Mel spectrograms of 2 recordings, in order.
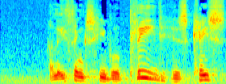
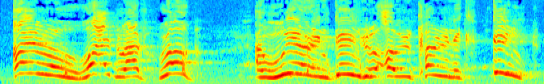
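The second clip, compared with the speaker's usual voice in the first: wide-mouthed frog calling. Acted. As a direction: rouse a sleeping monster, wide-mouthed. Frog wakes crocodile.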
